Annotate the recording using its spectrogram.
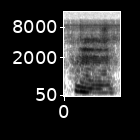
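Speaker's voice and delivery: plain reading voice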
